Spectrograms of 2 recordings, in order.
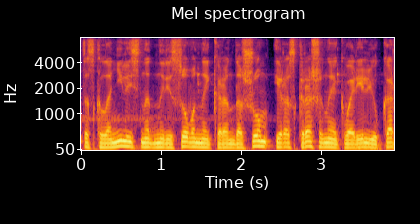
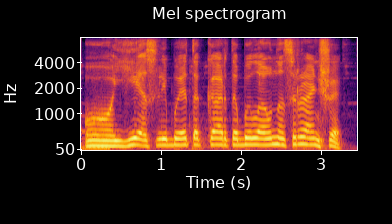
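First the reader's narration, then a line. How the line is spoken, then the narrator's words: Moaning. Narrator (Russian): простонала Мэлори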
